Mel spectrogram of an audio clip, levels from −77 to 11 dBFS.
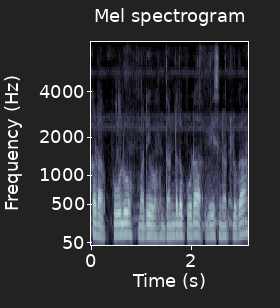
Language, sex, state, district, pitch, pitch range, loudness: Telugu, male, Andhra Pradesh, Sri Satya Sai, 120 Hz, 115-125 Hz, -16 LUFS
